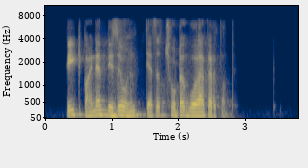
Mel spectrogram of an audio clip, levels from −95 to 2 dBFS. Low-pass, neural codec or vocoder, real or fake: 7.2 kHz; codec, 16 kHz, 1 kbps, X-Codec, HuBERT features, trained on general audio; fake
